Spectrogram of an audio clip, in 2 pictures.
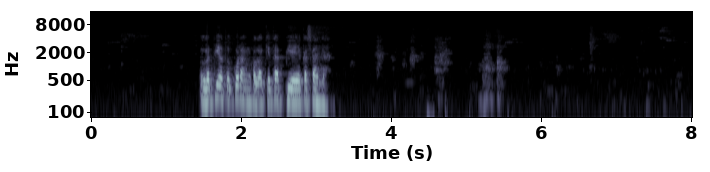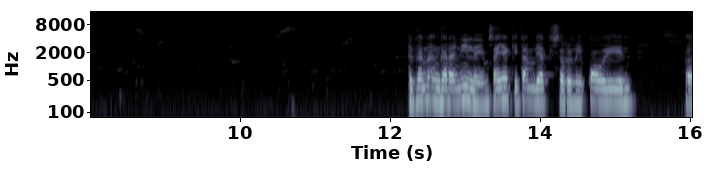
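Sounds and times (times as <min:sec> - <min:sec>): man speaking: 0:01.4 - 0:03.4, 0:12.2 - 0:15.3.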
